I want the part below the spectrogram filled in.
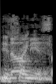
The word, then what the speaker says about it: Nahmias: It's Namias, like, I think. Yeah. – N-A-H-M-I-A-S. – Yeah.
